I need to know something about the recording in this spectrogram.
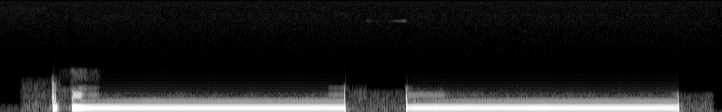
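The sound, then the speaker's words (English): An electronic device sounds two long, steady, low-pitched beep tones, each lasting nearly three seconds and separated by a short pause, loud and alone after a faint click. “Note, beep does not have to be off.”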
